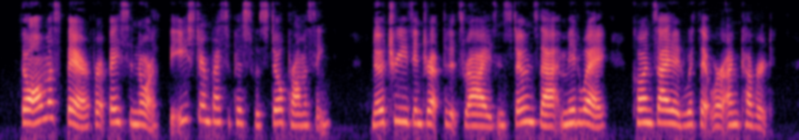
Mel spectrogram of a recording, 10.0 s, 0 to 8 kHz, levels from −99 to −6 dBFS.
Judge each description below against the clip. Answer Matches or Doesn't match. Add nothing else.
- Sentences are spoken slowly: Doesn't match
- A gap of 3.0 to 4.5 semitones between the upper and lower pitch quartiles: Matches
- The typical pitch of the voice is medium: Doesn't match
